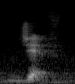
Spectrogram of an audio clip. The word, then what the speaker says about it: GIF: The actual inventor of the GIF says it's pronounced GIF.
